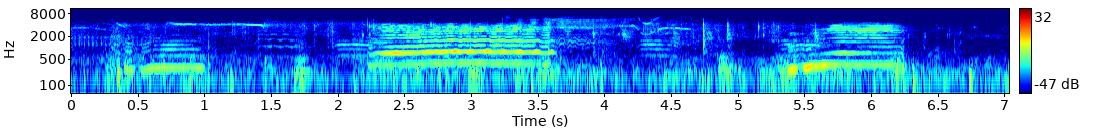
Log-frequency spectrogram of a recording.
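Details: Free-range black goats in the exercise yard of a farm below Mucheoksan, Gimhae, South Gyeongsang, on a clear Monday morning in June 2019, give long, steady, nasal bleats. Two loud drawn-out calls stand out among shorter ones, over a low background murmur.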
